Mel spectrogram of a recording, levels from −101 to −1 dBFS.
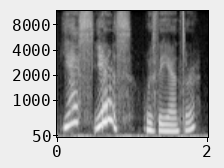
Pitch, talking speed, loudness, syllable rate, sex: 270 Hz, 150 wpm, -15 LUFS, 3.6 syllables/s, female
